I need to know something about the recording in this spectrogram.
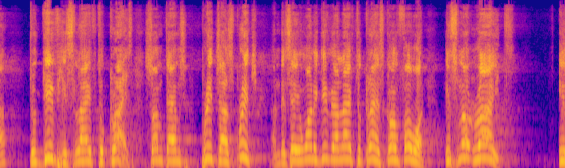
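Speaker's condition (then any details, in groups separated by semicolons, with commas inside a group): No condition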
